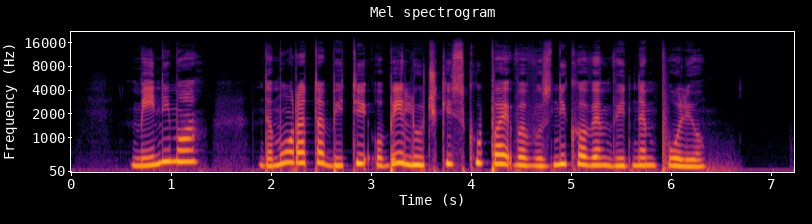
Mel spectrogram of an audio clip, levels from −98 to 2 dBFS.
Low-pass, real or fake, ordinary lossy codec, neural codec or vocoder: 19.8 kHz; real; none; none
